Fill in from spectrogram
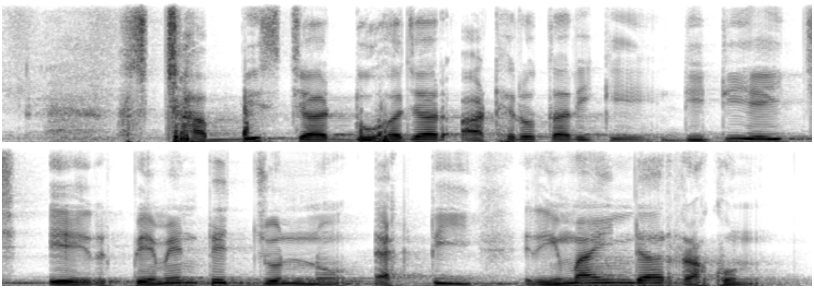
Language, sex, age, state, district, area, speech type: Bengali, male, 45-60, West Bengal, Purulia, urban, read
